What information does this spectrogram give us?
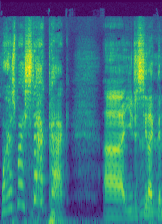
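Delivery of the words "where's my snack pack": shrill, very high-pitched yell. Recalling a movie scene's product placement: imitating Billy Madison yelling. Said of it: "where he just yells".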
